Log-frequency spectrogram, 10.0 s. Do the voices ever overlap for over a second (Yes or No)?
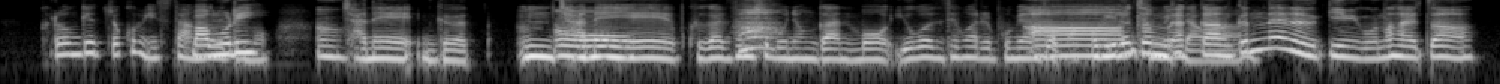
Yes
